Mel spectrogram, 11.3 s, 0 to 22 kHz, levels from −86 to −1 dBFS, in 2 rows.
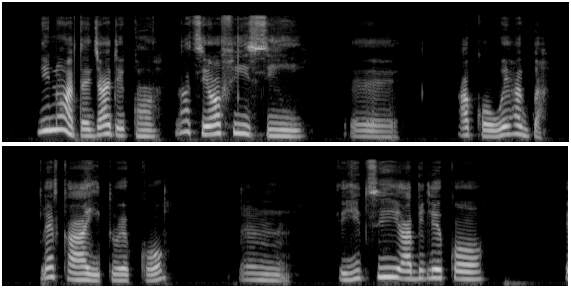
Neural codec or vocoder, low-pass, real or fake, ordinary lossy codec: codec, 44.1 kHz, 7.8 kbps, Pupu-Codec; 14.4 kHz; fake; none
